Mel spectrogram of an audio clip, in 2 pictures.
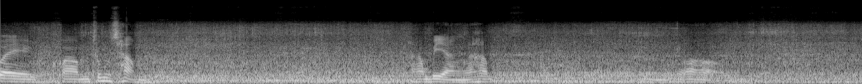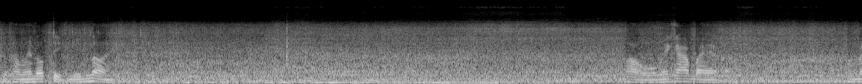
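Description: Car and truck traffic rumbles along a wet road.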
